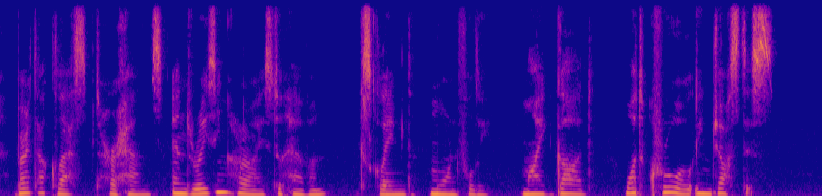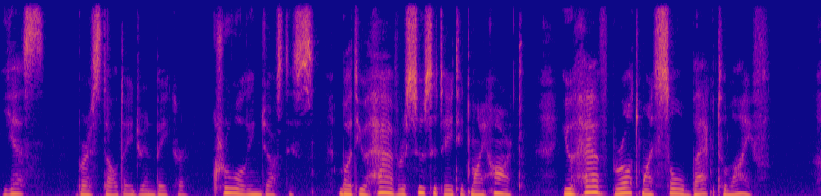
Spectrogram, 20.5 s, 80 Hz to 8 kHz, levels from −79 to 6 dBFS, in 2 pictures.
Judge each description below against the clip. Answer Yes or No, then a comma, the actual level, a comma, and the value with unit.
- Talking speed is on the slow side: Yes, slow, 110 wpm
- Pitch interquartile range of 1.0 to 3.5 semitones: Yes, average, 2.7 semitones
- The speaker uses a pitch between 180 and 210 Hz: Yes, medium, 185 Hz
